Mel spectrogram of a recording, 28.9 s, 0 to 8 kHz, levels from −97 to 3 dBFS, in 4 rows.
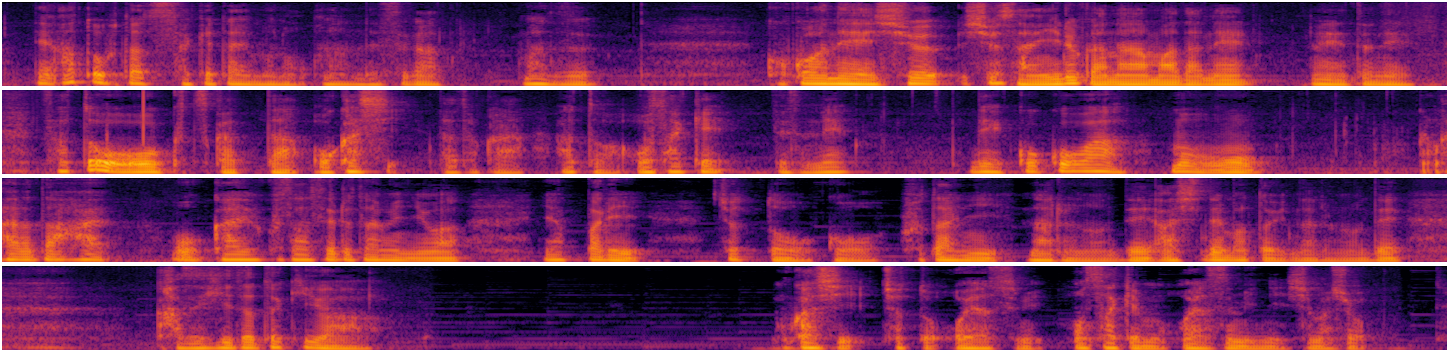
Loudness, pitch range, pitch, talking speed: -24 LUFS, 75-95 Hz, 85 Hz, 270 characters per minute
